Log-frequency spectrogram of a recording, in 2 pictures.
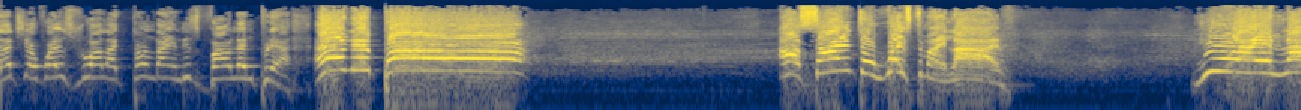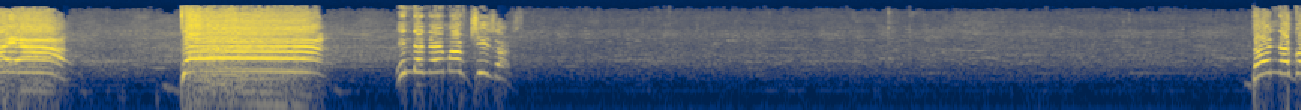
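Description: A man preaches loudly and with fervour into a microphone.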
